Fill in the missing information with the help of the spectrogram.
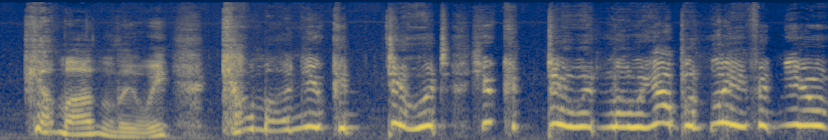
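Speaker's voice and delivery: very high squeaky mock cheer; sideline cheering. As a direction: cheer him on in a high falsetto. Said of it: "everyone's on the sideline, and some are going".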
